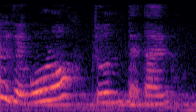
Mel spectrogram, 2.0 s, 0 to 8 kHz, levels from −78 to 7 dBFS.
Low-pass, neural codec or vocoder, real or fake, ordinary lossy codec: 7.2 kHz; none; real; none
